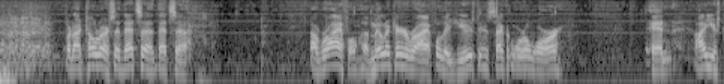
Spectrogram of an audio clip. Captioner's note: laughter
